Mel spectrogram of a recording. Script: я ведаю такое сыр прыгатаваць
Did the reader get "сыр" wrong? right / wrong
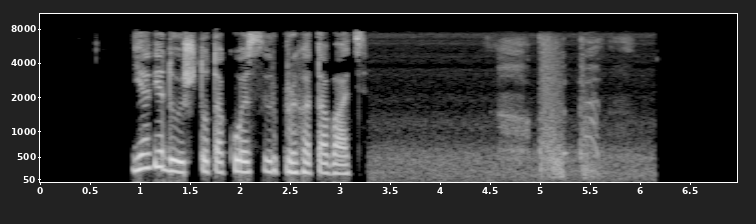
right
